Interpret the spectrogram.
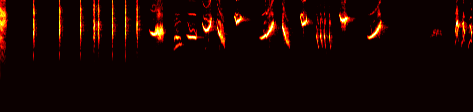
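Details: Long-tailed shrike singing an energetic varied song meant to prompt lazy shrikes to sing: spaced dry clicking ticks first, then a tumbling mix of high whistled slurs and chirps.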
